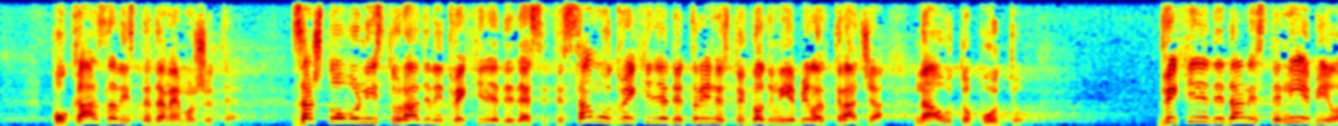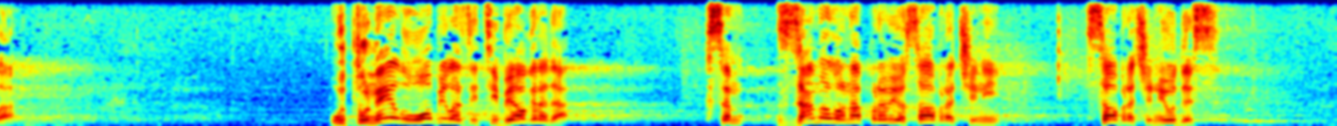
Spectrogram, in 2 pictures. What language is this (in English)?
Serbian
